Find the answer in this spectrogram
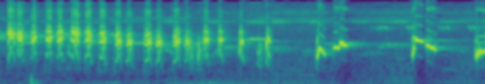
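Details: Sooty-headed bulbul (trucukan) singing a natural wild-style ropel panjang song used as a lure: a fast run of chattering notes for two seconds, then separate bubbly, upslurred whistled phrases with short pauses.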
